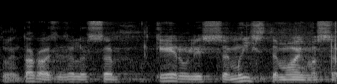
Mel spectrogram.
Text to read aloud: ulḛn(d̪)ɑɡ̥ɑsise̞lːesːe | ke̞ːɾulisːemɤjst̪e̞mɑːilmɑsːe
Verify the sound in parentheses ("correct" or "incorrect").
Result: incorrect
